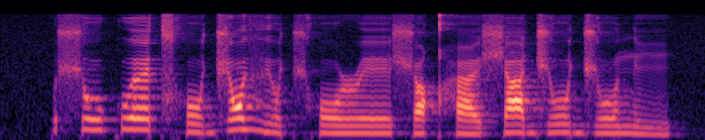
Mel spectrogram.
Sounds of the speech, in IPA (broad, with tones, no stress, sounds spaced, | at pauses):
ʃ ʊː˦ kʷ ɛː˦ t͡sʰ o˨ d͡ʒ ɔ˦ vʲ o˨ t͡ʃʰ o˨ ɹ eː˨ ʃ ʊ˨ qʰ e˨ ʃ a˦ d͡ʒ ʊː˦ d͡ʒ ʊː˦ n i˨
